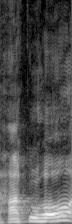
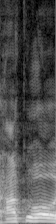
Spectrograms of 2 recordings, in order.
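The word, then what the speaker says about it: Hakuhō: Uh uh Haku Hakuho I believe is how it's pronounced.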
